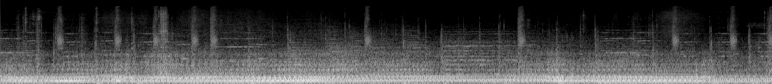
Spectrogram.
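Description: A 2014 truck fitted with Carven R-series mufflers accelerates from a street corner, its exhaust giving a steady, loud, deep rumble that holds throughout with slight swells.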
